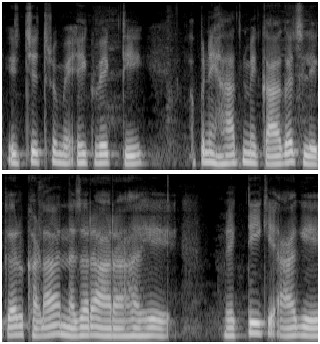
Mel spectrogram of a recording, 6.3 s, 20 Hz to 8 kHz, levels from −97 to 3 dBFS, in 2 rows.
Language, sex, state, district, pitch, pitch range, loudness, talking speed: Hindi, male, Uttar Pradesh, Ghazipur, 150 Hz, 140-160 Hz, -24 LUFS, 180 wpm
